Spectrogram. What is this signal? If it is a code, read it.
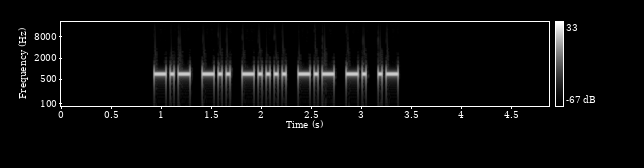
Morse code, heard as a keyed tone, about 31 wpm, 700 Hz. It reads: KD6KNA
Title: USA Call Signs - 6 Characters - Repeated 2x - 30wpm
